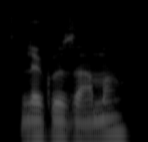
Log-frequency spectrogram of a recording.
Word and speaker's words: Leguizamo: of like, so you had John I can Leguizamo? never say his name, bro. Leguizamo.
